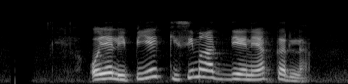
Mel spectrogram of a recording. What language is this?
Sinhala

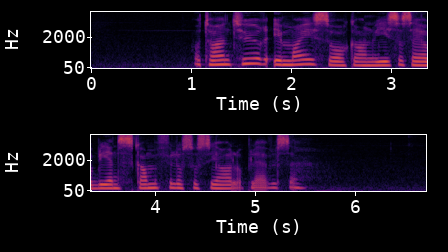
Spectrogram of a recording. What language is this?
Norwegian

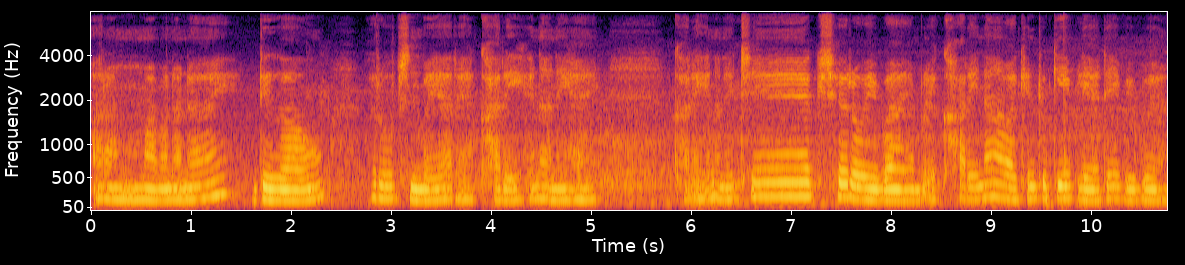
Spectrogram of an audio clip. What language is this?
Bodo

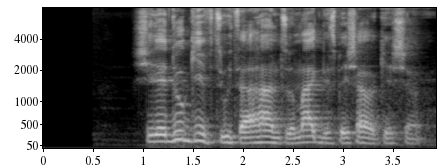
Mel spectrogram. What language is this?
Nigerian Pidgin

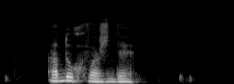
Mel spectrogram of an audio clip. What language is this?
Ukrainian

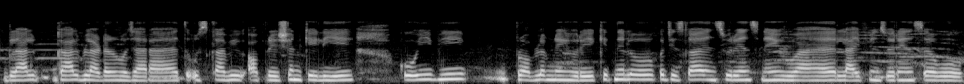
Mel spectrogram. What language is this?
Hindi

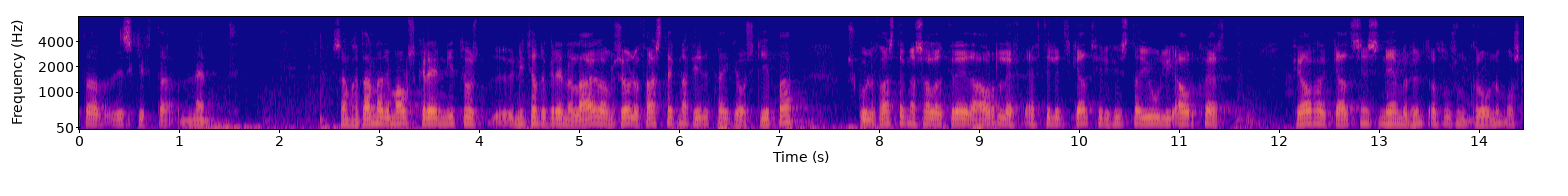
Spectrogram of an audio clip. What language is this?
Icelandic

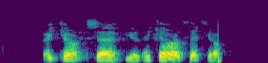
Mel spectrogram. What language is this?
Kabyle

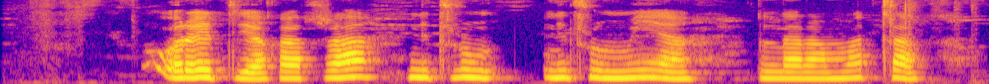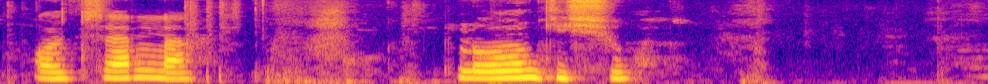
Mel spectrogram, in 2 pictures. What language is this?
Masai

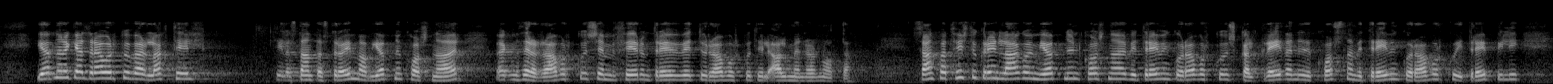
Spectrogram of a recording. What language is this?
Icelandic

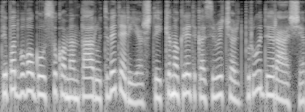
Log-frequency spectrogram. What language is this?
Lithuanian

